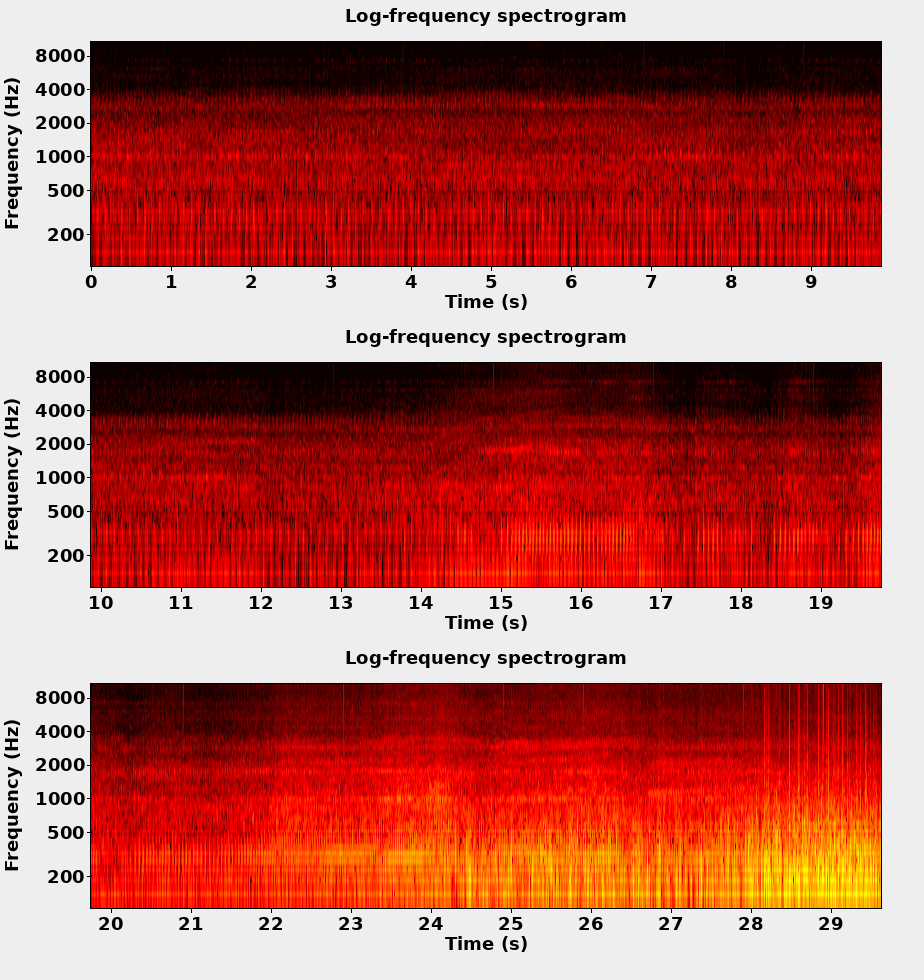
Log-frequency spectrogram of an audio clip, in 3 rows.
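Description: Royal Enfield Himalayan's 411 cc single-cylinder engine running while the motorcycle is ridden, steady and fairly low at first. Over the last third the engine climbs in pitch as the bike accelerates, and a rush of wind on the microphone builds with it, much louder near the end.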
